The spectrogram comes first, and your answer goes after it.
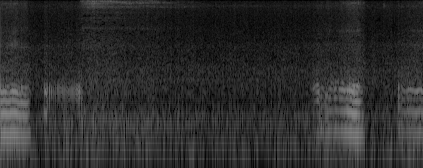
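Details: Sleeping, dreaming cat in an Elizabethan collar snores softly: low, buzzy, slightly tonal snores repeat in a steady breathing rhythm, a pair at the start, another near four seconds and one more at the end, against quiet background hiss.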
